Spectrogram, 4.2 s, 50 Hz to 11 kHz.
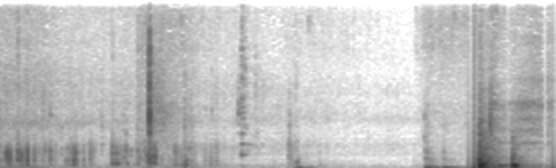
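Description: Scattered light clinks and faint crackles, then a fizzy, top-fermented yogurt drink from 2003, bought at the Rewe around the corner, gushes loudly into a glass, a steady rushing, bubbling pour that runs to the end. No one speaks.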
